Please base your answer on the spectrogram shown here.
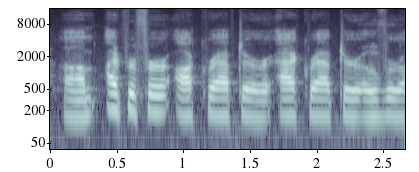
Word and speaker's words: Akraptor: it to akraptor again it's a long ah sort of sound so you could argue a h you could argue ar or you could argue just a um i prefer ocraft or ackraptor over r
